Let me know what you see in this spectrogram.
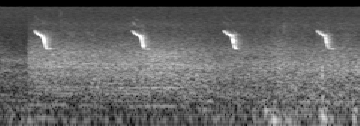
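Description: A bird repeating a short, high chirp that slides quickly downward, four times at an even pace of about one every second and a quarter, over a faint steady outdoor background hiss.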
